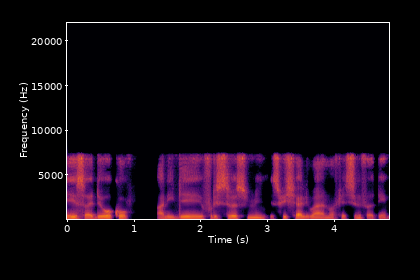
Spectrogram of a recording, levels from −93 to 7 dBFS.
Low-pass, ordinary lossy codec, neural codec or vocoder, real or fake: 7.2 kHz; none; codec, 24 kHz, 0.9 kbps, WavTokenizer, large speech release; fake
